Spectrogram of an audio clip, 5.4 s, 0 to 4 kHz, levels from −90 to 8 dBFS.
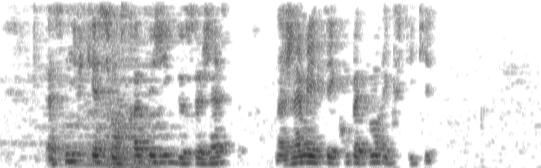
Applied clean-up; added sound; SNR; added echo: classical method Wiener filter.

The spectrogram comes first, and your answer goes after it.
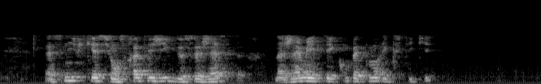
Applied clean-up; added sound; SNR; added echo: none; none; none; none.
